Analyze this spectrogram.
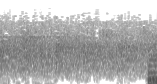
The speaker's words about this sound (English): Continue clapping your hands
